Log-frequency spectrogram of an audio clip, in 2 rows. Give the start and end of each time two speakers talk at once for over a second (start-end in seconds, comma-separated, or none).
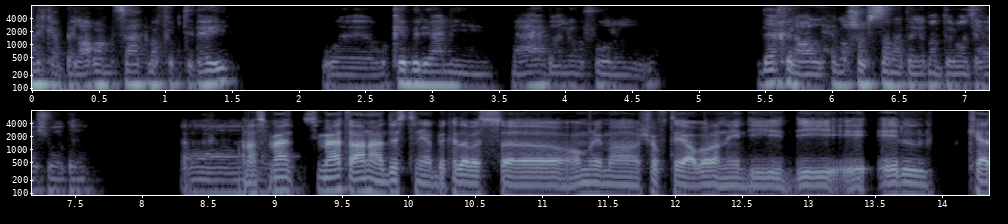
none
